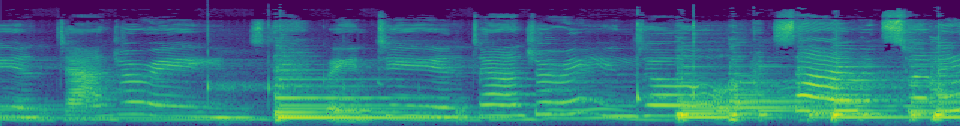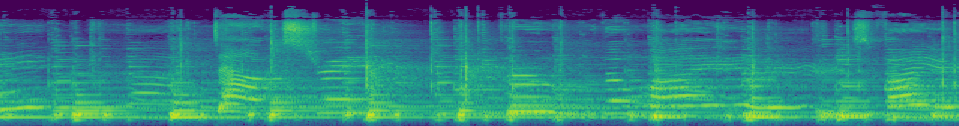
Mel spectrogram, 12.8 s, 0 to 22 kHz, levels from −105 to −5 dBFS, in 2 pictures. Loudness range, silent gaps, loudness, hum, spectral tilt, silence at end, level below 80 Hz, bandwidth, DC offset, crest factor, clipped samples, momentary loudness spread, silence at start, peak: 5 LU; none; -21 LUFS; none; -3 dB/octave; 0 s; -76 dBFS; 16.5 kHz; under 0.1%; 20 dB; under 0.1%; 10 LU; 0 s; -2 dBFS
